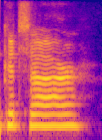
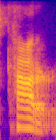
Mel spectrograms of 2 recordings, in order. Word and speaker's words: Qatar: indiana eu is that is that rhythm qatar lead guitar it's actually i'm saying it wrong it's cotter it's like hey welcome back connor you know ooh hey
